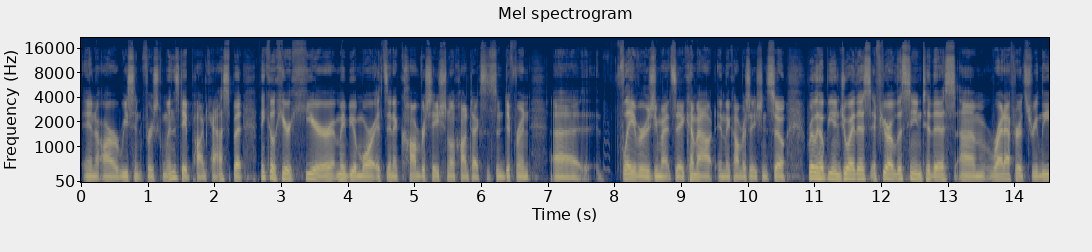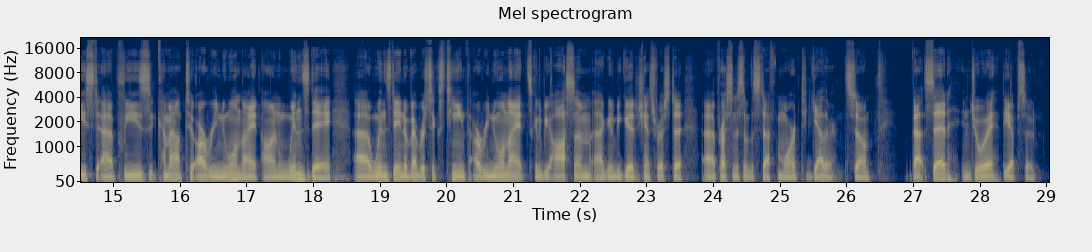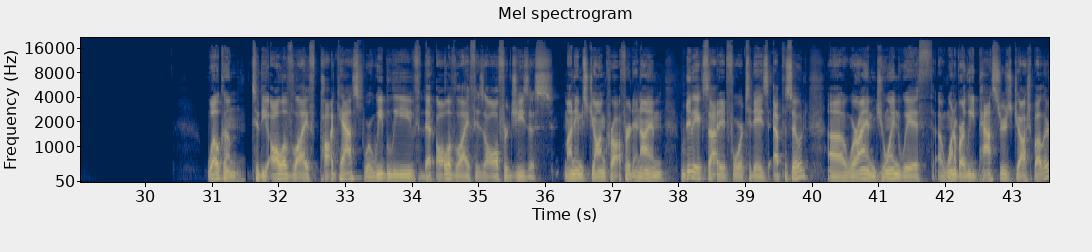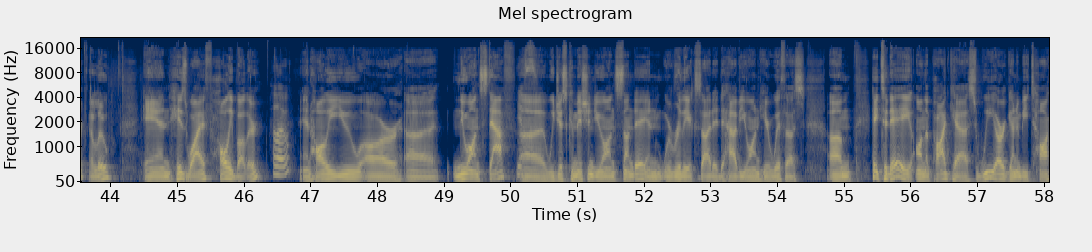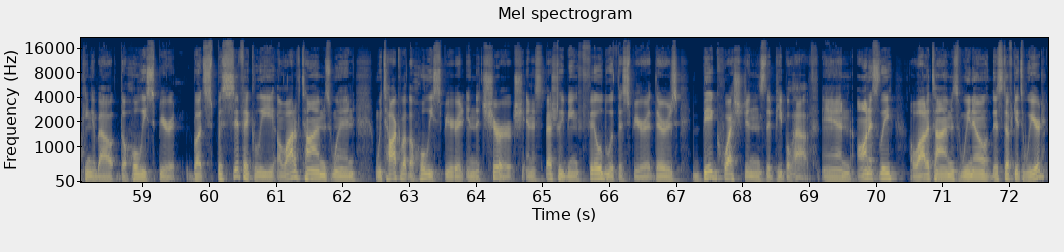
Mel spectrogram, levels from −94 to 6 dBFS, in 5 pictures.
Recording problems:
choppy; very; from 31 to 34 s, from 37 to 40 s and from 1:03 to 1:06; 11% of the speech affected

